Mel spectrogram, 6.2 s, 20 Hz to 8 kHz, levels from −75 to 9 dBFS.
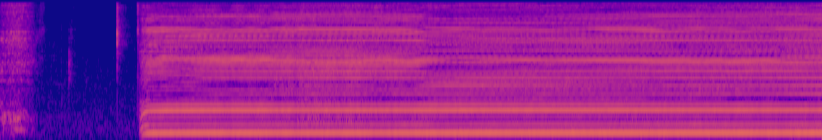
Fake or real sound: real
